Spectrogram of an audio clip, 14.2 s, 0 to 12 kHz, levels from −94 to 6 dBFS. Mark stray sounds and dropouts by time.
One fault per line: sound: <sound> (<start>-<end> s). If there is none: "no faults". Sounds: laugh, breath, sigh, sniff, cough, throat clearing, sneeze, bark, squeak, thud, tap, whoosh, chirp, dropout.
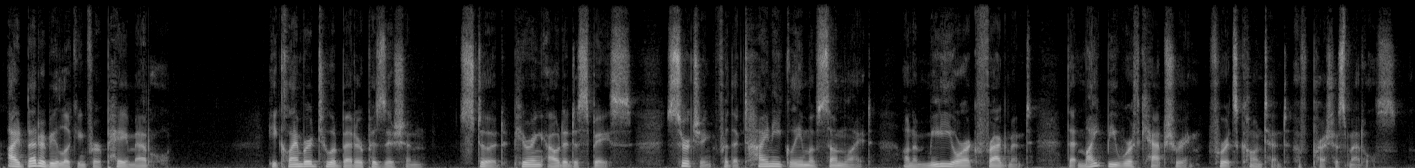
no faults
